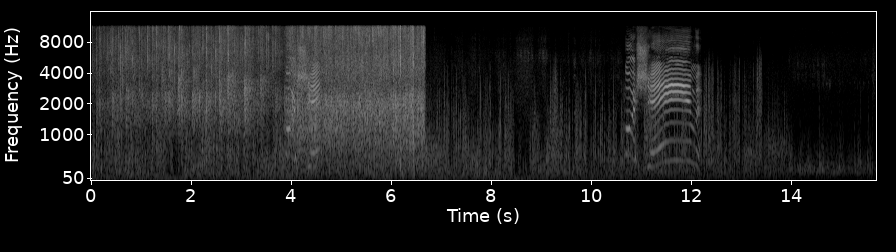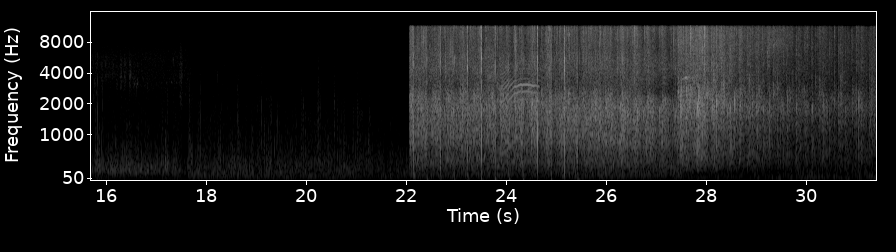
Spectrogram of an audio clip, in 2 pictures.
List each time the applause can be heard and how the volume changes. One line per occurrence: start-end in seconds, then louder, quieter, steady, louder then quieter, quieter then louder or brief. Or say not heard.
0.0-6.7 louder
22.1-31.3 quieter.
